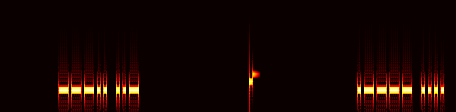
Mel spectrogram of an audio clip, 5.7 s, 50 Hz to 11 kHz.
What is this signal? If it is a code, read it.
Morse code, heard as a keyed tone, about 30 wpm, 700 Hz. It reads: 8U 1H
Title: Single-Letter Single-Number 30wpm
